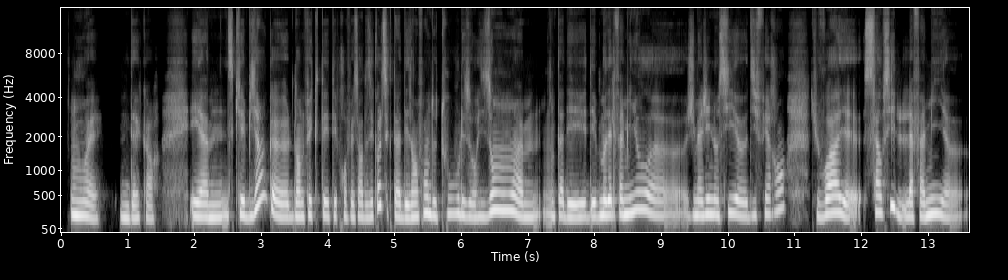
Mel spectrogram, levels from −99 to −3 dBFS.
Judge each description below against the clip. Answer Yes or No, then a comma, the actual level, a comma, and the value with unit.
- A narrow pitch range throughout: No, average, 3.3 semitones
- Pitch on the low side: No, high, 200 Hz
